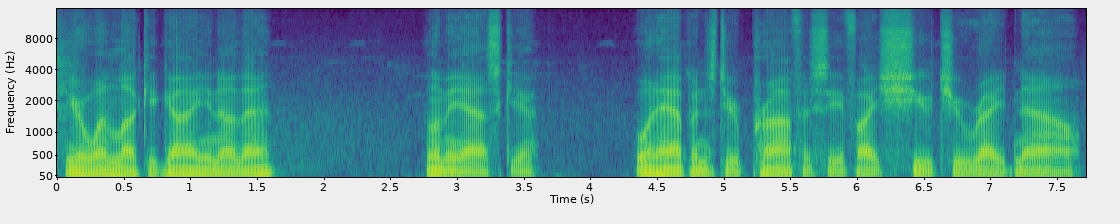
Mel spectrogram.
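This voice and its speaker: A man playing a cool, menacing hitman with terse, casual street swagger in an animated game. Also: sits low, unhurried, clear, resonant tone, dry recording. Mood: taunting, threatening. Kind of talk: animated game cutscene dialogue.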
